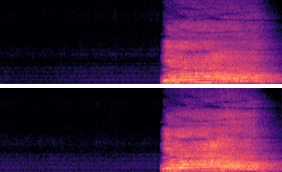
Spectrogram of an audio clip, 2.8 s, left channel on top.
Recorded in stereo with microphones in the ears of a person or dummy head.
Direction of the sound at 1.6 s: 20° right (ahead or behind).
